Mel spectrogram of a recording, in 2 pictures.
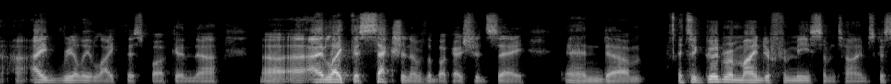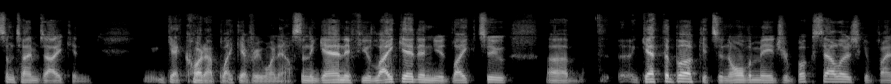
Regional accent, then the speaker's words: Bronx, New York, United States; I grew up in the Bronx, but we had some summer property outside of Peekskill, New York, a little bit upstate.

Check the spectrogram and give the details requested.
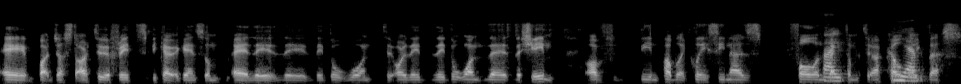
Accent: United Kingdom; given America's almost backward ways to me as a British person

